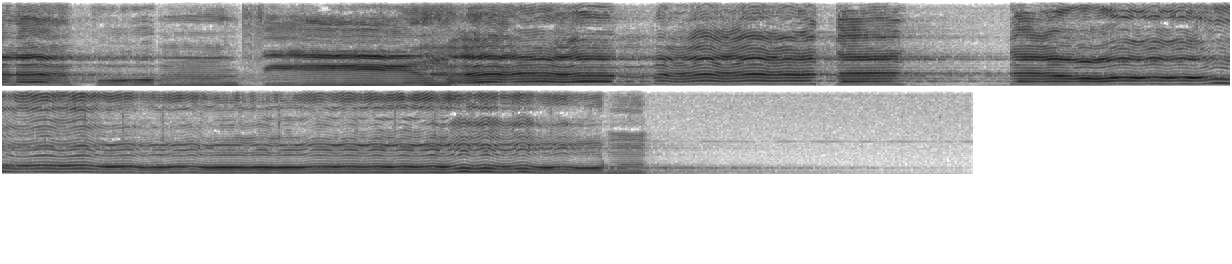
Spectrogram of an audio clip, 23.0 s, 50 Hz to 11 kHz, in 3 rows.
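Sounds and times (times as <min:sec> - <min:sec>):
person chanting recitation: 0:00.0 - 0:12.2.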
